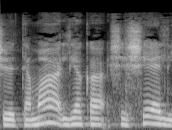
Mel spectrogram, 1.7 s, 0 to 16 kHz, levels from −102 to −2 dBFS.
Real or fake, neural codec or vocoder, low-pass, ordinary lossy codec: real; none; 10.8 kHz; MP3, 96 kbps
